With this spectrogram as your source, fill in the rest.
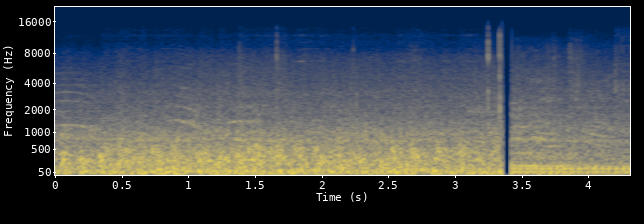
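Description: A packed train passes through Dharavi slum in India with a loud, continuous close rumble and rattle that briefly drops out near the end.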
